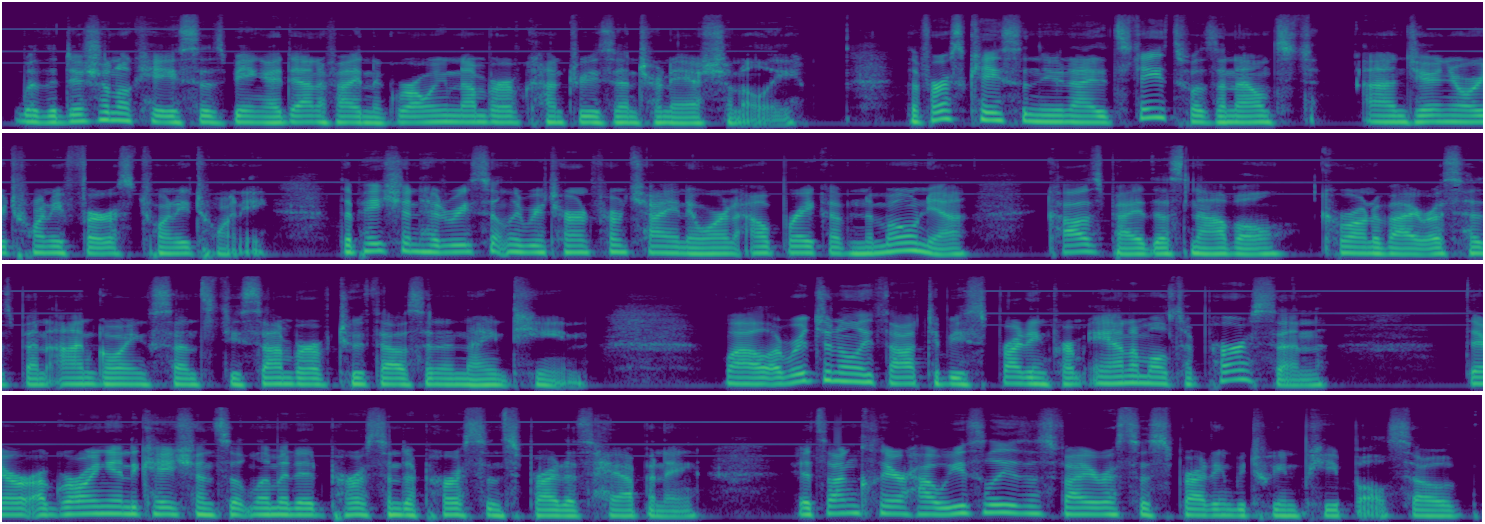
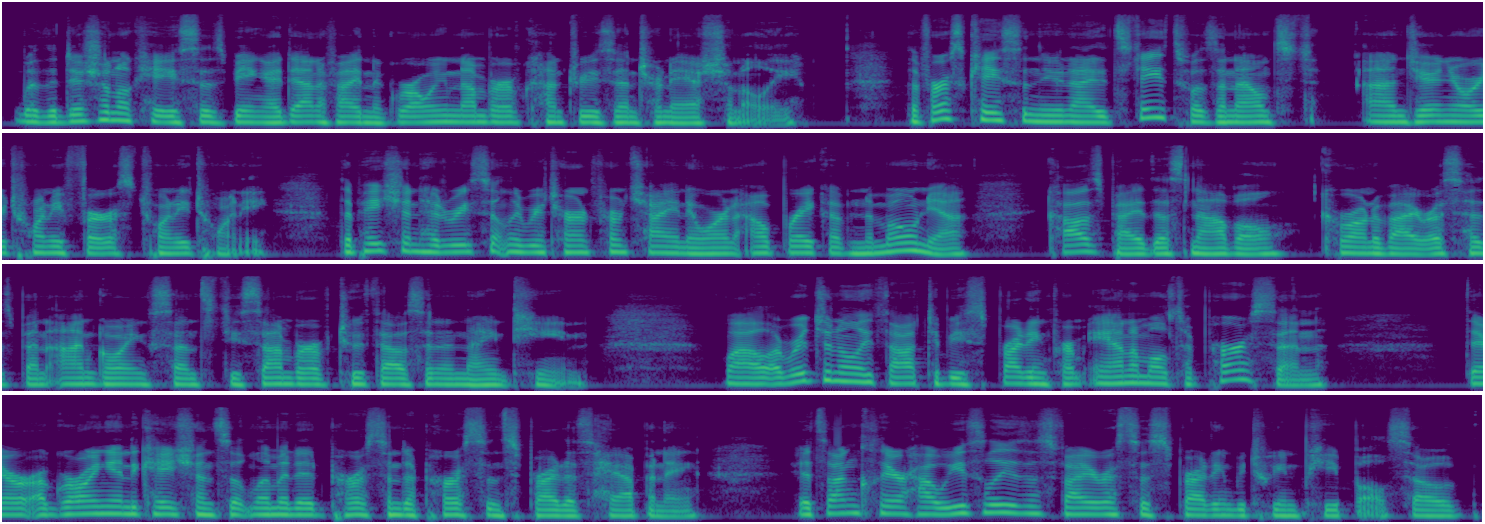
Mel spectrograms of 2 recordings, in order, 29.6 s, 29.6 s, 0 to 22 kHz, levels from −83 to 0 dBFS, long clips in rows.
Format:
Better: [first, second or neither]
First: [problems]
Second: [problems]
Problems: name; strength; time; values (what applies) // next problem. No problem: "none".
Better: second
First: high-pitched whine; faint; until 4 s, from 7 to 15 s and from 20 to 27 s; 10 kHz, 25 dB below the speech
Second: none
